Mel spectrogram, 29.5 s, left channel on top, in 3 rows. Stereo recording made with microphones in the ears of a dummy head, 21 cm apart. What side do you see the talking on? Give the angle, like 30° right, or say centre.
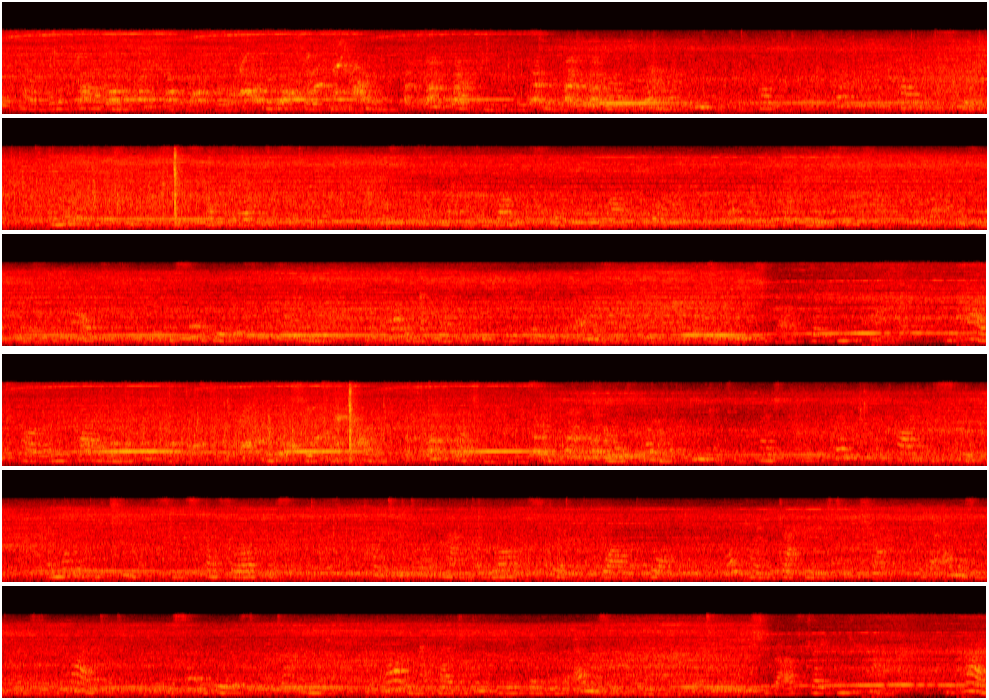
80° right.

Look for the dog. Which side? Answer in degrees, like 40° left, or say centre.
50° left.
